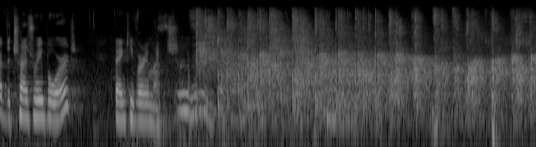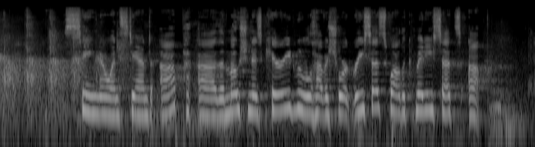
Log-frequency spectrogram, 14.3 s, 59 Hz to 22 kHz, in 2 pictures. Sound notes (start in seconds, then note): 5.8 applause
